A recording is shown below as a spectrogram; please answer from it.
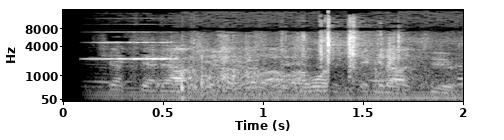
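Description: A short, high electronic beep right at the start, the shot timer's start signal for a practical pistol stage, followed by people talking and a couple of sharp clicks.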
